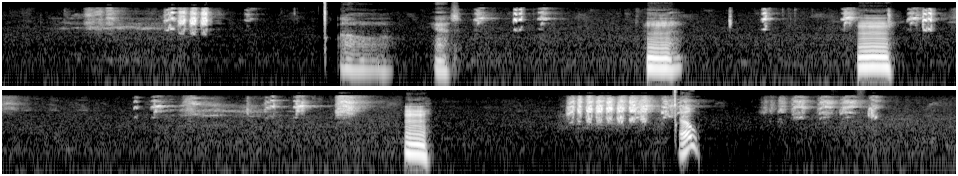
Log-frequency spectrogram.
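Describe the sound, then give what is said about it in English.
Shrill, scratchy white-winged parakeet calls come in repeated loud bursts, with a few brief spoken interjections between them. “It is the white-winged parakeet.”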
